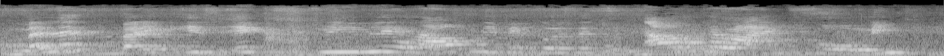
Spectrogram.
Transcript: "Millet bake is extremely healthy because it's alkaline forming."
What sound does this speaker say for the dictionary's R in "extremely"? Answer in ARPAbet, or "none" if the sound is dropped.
R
